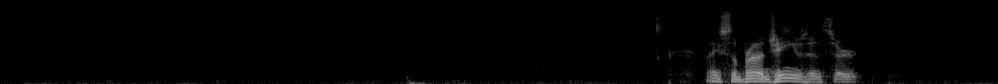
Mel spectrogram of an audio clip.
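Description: Trading cards slide and tap against each other as they are handled.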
